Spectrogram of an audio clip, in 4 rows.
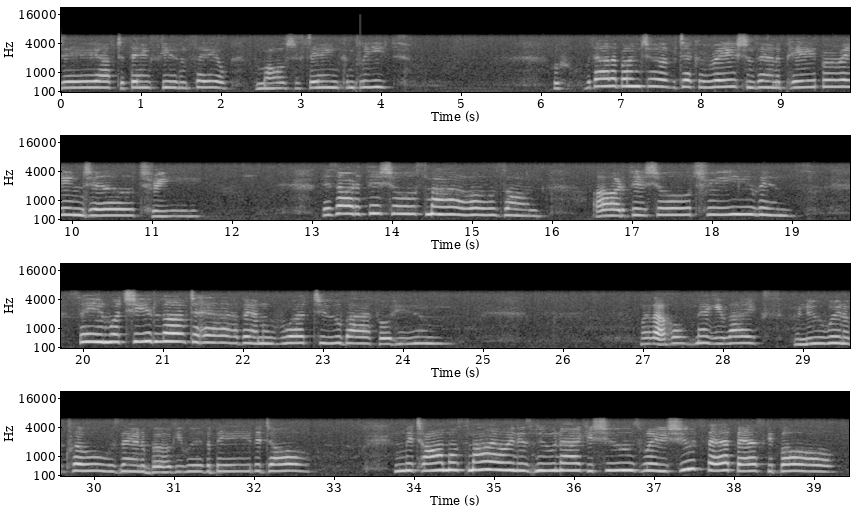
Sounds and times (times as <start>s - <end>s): Female singing: 0.0s - 4.4s, 6.2s - 11.7s, 13.1s - 19.3s, 19.9s - 24.7s, 27.0s - 32.8s, 33.8s - 39.4s.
